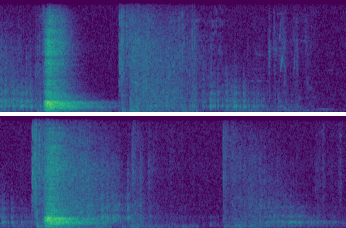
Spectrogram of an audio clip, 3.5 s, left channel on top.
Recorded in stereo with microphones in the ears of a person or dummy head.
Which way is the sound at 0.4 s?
50° left (ahead or behind).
